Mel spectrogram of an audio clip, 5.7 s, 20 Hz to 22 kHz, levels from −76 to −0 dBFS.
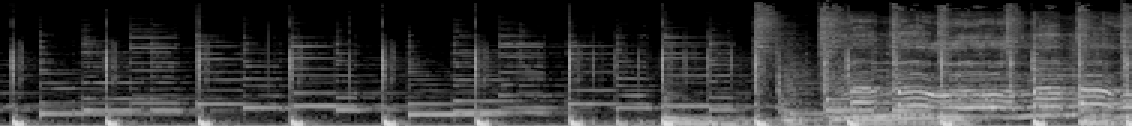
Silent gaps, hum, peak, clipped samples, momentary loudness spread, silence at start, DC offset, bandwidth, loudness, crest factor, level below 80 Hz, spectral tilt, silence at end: none; none; -4 dBFS; under 0.1%; 7 LU; 0.05 s; 2%; over 20 kHz; -23 LUFS; 18 dB; -26 dBFS; -4.5 dB/octave; 0 s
